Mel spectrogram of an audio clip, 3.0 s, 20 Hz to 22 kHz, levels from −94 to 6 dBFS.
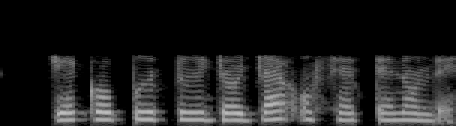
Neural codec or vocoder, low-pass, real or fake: codec, 16 kHz, 2 kbps, FreqCodec, larger model; 3.6 kHz; fake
